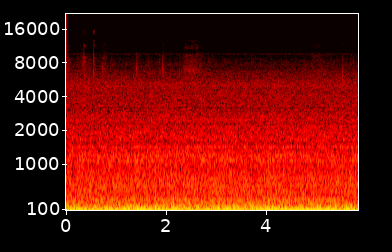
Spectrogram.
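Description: Steady low hum and rumble inside a passenger train car that is standing still with its equipment running, heard through the car.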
